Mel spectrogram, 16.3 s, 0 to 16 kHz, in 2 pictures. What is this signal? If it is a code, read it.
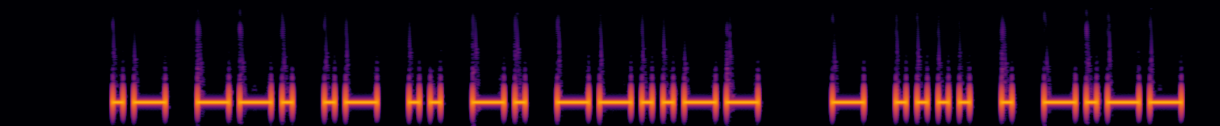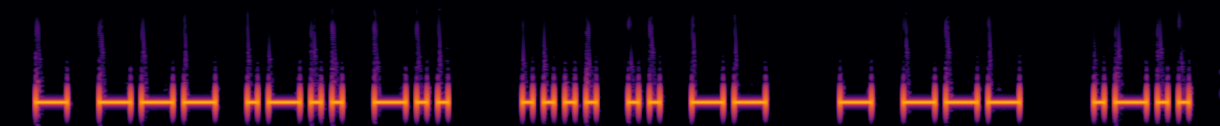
Morse code, heard as a keyed tone, about 17 wpm, 700 Hz. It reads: AGAIN, THEY TOLD HIM TO L
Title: Sentences from Top 1000 Words - Review Part 3 - 17wpm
